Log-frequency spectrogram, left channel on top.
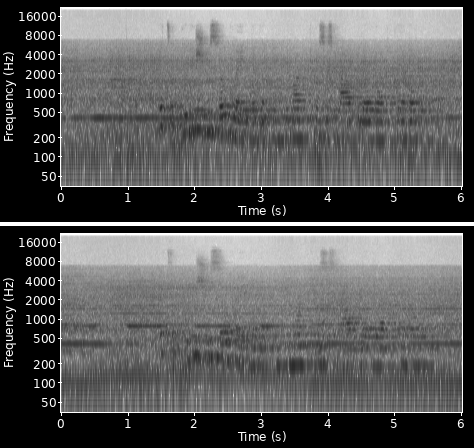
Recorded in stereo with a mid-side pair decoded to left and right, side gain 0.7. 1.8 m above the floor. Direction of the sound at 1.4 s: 70° left.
